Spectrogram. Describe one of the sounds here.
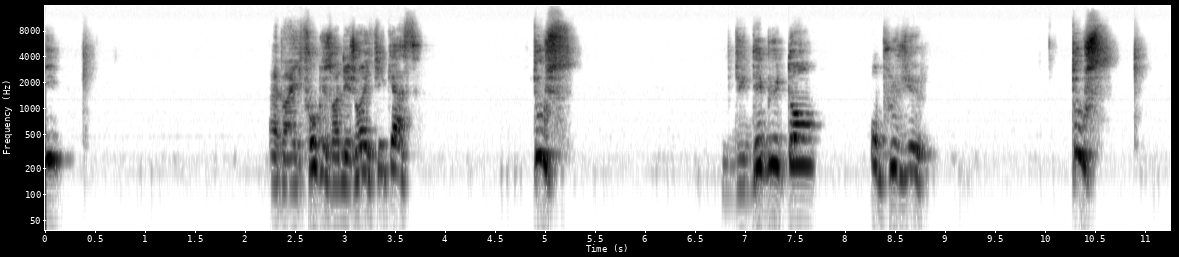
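A man speaks close to a microphone with animation, in short bursts.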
